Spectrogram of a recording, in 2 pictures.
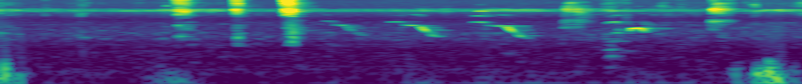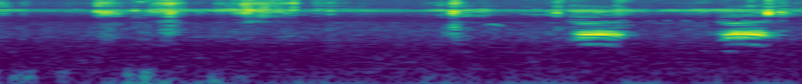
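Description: Faint bird calls: a quick run of short falling chirps, then two harsher calls near the end, with a few low thumps underneath.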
